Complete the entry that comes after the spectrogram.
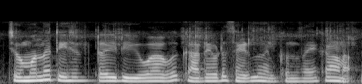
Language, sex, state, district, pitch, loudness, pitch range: Malayalam, male, Kerala, Kollam, 165 Hz, -14 LUFS, 150-170 Hz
